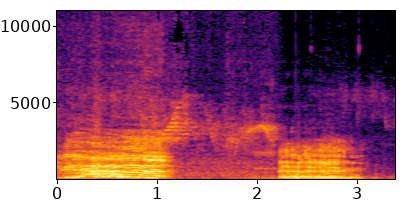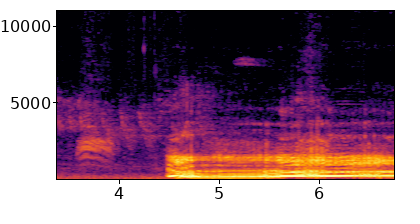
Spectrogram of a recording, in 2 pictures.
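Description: A cow mooing briefly, then a short second call, then a dromedary camel's long, low groaning call from about four and a half seconds in, rising slightly in pitch near the end.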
